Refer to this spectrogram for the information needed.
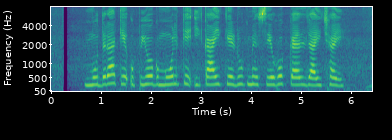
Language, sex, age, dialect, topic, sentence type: Magahi, female, 18-24, Western, banking, statement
